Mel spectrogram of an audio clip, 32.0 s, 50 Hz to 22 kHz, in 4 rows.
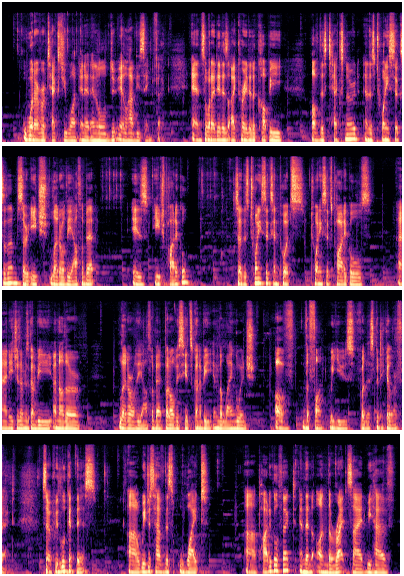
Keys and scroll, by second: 25.0 1, 30.6 2, 31.7 1.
